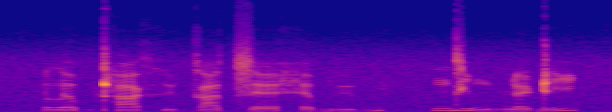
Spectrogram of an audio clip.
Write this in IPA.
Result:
ləbʈʰaxyka t͡sɛhɛb yb | ndimbə ɳɛɖi

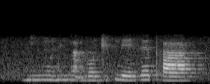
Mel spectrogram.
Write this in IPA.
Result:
ɡĩ˨ŋũ˨dĩ˦˨ dã˦˨ ɡo˨d͡ʑʊ˦ʔne˨ zɛ˦pʰä˨

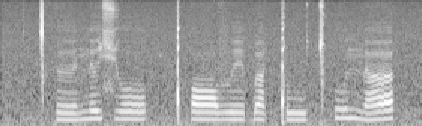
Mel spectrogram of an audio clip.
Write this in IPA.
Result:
ǀʰɘnɘɕo | ǃʰɔveɓɐ ǃuǀʰu nɐ

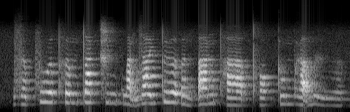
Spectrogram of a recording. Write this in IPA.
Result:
zə˨˩p̚fu˧ə̯t̪ʰə˧m t̪a˦˥k̚t͡ɕɨ˧ŋ kwa̰˧˨ŋza˧j t̪ɨ˧ə̯ʔə˧˩nʔa˨˦ŋ t̪ʰaː˨˩p̚t̪ʰɔ˨˩k̚t̪u˧mɣa̰˧˥m ɣɨ̤˨˩ə̯

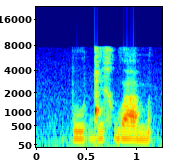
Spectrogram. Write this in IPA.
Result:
pu ɡ͡ǃexɡʷam

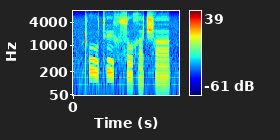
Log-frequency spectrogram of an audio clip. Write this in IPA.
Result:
ʈʰu˥˩tʰy˥˩x sʊ˧xɐ˩t͡ʃʰɐ˧

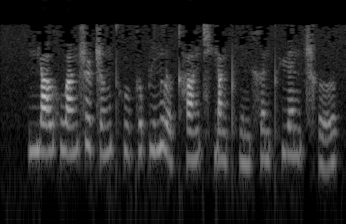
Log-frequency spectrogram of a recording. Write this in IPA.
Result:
mjɑ˧˥ʊ̯xwɑ˧˥ŋ ʂɻ̩˥˩ʈ͡ʂɤ˧˥ŋ t̪ʰu˨˩kɤ˦pi˧˥n lɤ˨˩kʰɑ˧˥ŋt͡ɕʰjɑ˧ŋpʰi˨˩n xə˧˥npʰɥɛ˥n ʈ͡ʂʰɤ˨˩˦

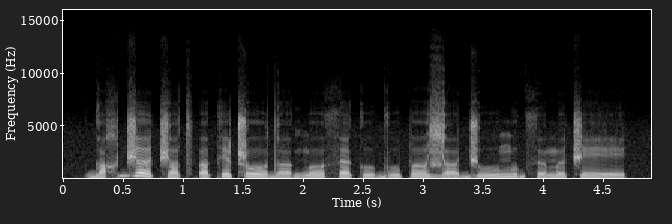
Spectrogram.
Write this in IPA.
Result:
ɡʌ˨˩˦χd͡ʒɜ˥˨ t͡ʃʌ˨˩˦t͡sʼʌ˧˩ke˦ʈ͡ʂoː˥˨ dʌː˩ɡŋoː˦ θɜ˧˩ku˧˩ɡuː˨˥pɤː˦ ʑʌː˩d͡ʒuː˨˥ ŋu˦ɡθɵ˨˩˦mɵ˨˥ t͡ʃeː˧˩

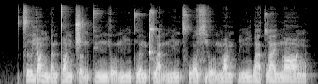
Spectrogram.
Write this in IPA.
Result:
t͡sɹ̩˥jɑ˥˩ŋmwa˩nt̪ɑ˧˥ŋ ʈ͡ʂɤ̰˨˩ŋt̪y˧˥nn̪jo̰˨˩ʊ̯mi˥˩ŋ t̪wə˧˥nʈ͡ʂwa̰˨˩nmi˧˥nt͡sʰwɔ˧˥ ɕjo̰˨˩ʊ̯mɑ˥˩ŋ pi˧˥ŋmwä˥˧ t̪wa˥˧ɪ̯ n̪ɑ˥˩ŋ

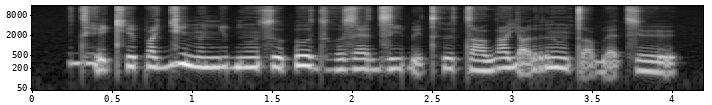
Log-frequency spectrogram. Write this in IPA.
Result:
dʱḛcʰepɑ ɟinũɲi bũsu ʔodʱozæ d͡ziɓḛt̪ʰɯ tɑwɑjɑ̰ rũt̪ɑ̰bæ̰ t͡sø

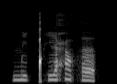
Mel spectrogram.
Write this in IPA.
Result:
miǃʰiħɔ̃ θə

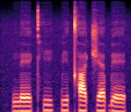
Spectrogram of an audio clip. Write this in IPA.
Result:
neː˨ kʰiː˦k͡pi˦tʰa˦ t͡ʃɛ˦ɓe˨

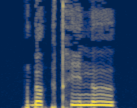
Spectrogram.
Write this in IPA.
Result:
ɗɤkt̪ʰinɯ

